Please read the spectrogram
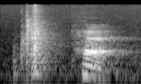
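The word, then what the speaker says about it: ث: Theh. It sounds like this. That's the sound it gives us. So when we see this word, these two letters, we think of Theh.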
